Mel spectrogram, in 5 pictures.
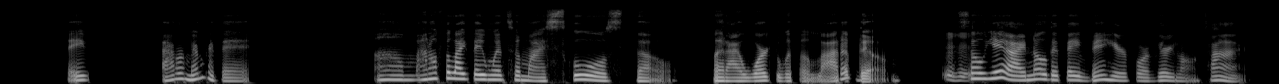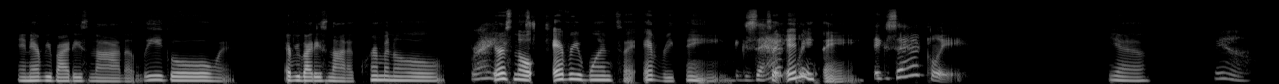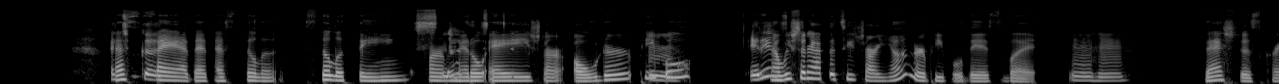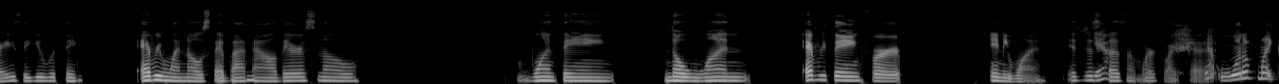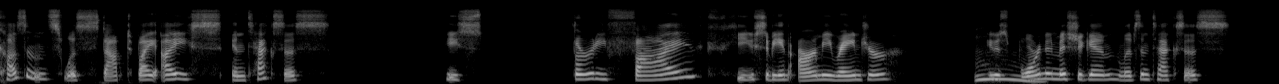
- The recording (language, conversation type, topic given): English, unstructured, How do you react when someone stereotypes you?
- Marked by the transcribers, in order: unintelligible speech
